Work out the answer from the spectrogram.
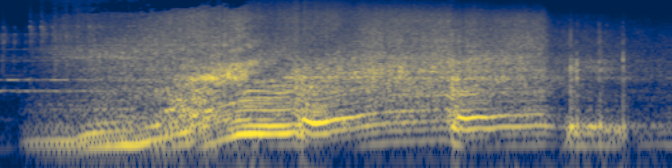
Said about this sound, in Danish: Bilerne ruller afsted mod Sverige og mod et hotel i Malmø.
